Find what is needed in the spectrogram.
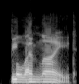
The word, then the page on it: belemnite: American English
